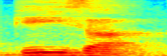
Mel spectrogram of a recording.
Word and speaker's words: geyser: oh look it says what's the British pronunciation Giza Giza Giza so it's g-e-y-s-e-r orgiza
